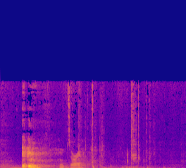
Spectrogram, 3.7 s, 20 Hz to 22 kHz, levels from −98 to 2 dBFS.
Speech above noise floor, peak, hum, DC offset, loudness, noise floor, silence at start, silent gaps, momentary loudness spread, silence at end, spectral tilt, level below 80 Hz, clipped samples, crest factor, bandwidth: 32 dB; -6 dBFS; none; under 0.1%; -26 LUFS; -58 dBFS; 0 s; none; 26 LU; 0.8 s; -6 dB/octave; -52 dBFS; under 0.1%; 24 dB; 11.5 kHz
